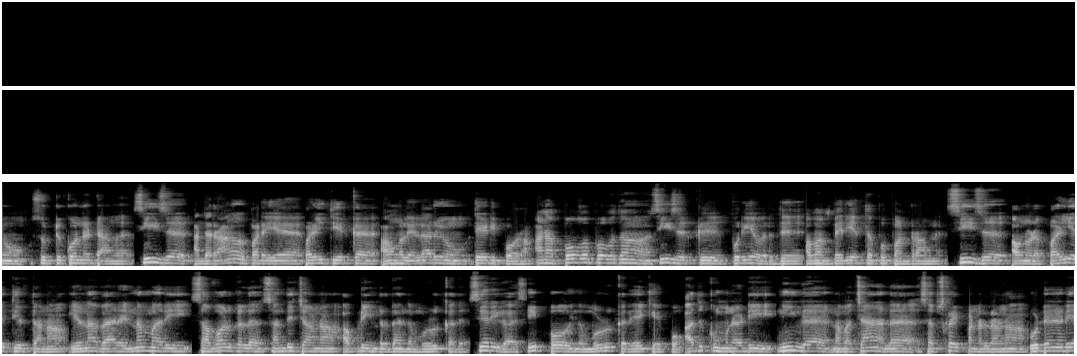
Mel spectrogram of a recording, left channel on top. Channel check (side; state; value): left; silent; digital silence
